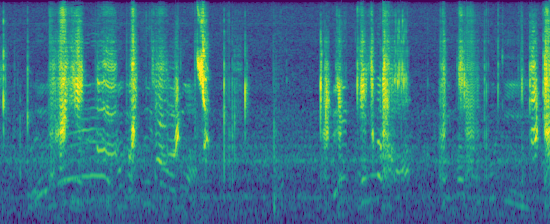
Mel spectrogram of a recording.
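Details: A pet parakeet mutters while asleep, a drowsy imitation of human speech heard as it keeps saying 'tired' in Japanese; quiet babbling syllables with short sharp squeaks and gliding chirrups.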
